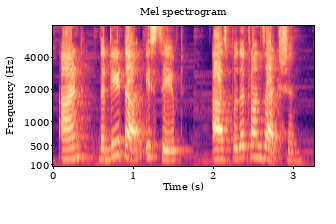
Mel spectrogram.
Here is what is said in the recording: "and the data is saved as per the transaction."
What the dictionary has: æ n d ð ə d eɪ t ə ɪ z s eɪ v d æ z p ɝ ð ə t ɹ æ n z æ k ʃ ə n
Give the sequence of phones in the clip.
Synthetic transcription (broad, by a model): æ n d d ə d eɪ t ə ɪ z s eɪ v d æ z f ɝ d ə t ɹ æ n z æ k ʃ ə n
